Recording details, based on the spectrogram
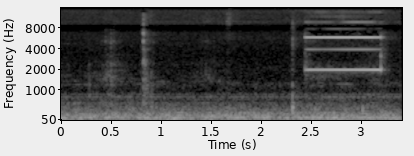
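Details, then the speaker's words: Dead server 12V high-amp power supply, multimeter continuity check across the main capacitor: one steady high beep under a second; main capacitor shorted, about 1 ohm once removed. "This is so the thing was it became dead. It was not working. So I figured it out over here and I found this um our capacitor is shorted. The main capacitor is shorted."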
